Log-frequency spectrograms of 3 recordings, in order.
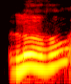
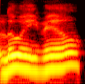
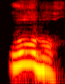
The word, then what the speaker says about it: Louisville: She is in Louisville, as they say, not Louisville, like some people would say. You got to say it like you have something stuck in your throat, like Louisville, like that.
